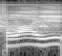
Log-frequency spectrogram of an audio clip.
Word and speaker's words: Falaye: Falaye is the way they pronounce it.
